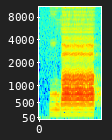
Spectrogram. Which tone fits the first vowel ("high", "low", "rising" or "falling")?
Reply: high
